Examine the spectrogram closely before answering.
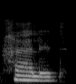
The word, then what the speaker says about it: Khalid: even my eight-year-old could constrict her throat muscles the right way to say khaled immortal like an ancient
